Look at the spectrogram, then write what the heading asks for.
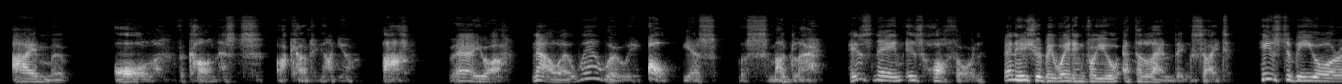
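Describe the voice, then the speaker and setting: An actor playing an eccentric, jittery older fugitive scientist in a video game, speaking in a theatrical, wordy, wry way with hesitant asides. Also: male voice, mid-range voice, pushed and bright, husky, exaggerated voice. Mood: fussy, wry. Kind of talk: video game character dialogue.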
